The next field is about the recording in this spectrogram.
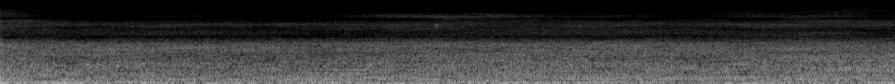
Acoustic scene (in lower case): street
